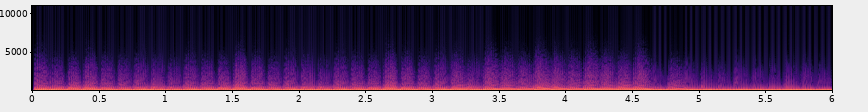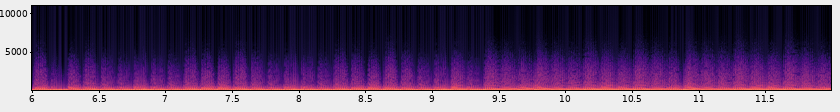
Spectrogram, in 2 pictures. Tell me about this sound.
Distorsion Bass
A deep sounding Bass added with a crunchy Distorsion. I´ve made it for a Track called digital -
